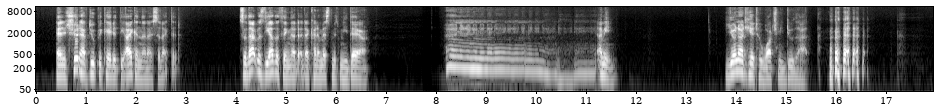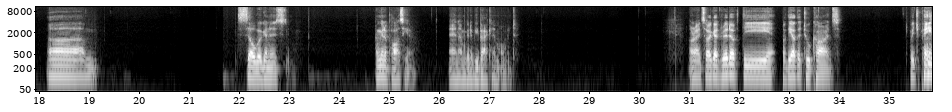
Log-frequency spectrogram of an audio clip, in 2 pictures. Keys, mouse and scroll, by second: 15.7 click, 18.9 click, 20.5 click, 28.0 click, 30.0 click.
